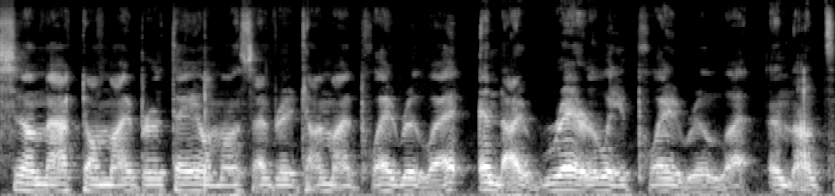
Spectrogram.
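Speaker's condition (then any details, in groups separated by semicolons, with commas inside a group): Multiple sclerosis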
